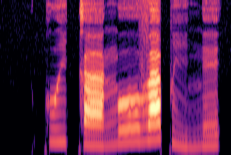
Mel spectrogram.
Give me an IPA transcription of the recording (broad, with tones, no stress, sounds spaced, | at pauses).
kʷ iː˦ k aː˧ ŋ oː˦ v a˦ p iː˨ ŋ e˧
